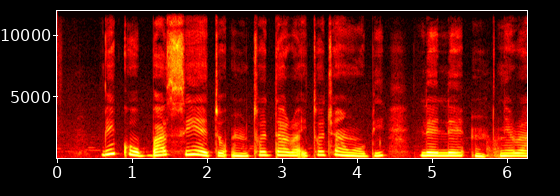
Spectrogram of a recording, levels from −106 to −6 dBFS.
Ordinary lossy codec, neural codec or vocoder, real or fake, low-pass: none; none; real; none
